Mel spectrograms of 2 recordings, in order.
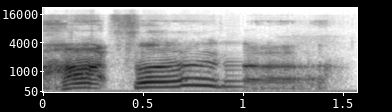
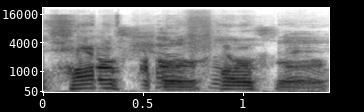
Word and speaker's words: Harfur: you looking for a Hartford wizard wils Hartford what did you say uh did I pronounce his name wrong oh Harford oh okay okay the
